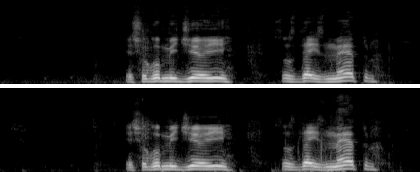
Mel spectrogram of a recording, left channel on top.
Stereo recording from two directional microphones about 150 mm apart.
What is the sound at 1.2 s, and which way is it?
Speech, 45° left (ahead or behind).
